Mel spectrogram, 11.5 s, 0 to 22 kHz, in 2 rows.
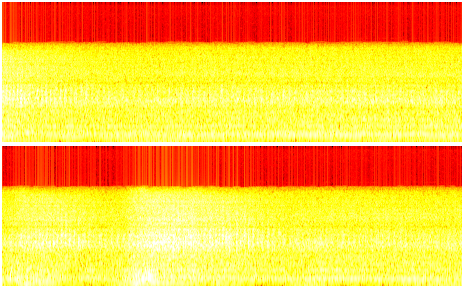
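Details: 2005 Volvo V70 2.4 170 hp petrol engine at idle: faint irregular knocking beneath the steady run; owner thinks it is not fully healthy, cause unknown.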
